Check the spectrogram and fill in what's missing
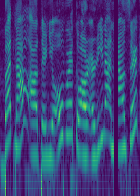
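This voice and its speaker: A woman's voice: sits high, expressive, quick pace, sharp tone. A woman with a Filipino accent delivering a scripted courtside sports report.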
